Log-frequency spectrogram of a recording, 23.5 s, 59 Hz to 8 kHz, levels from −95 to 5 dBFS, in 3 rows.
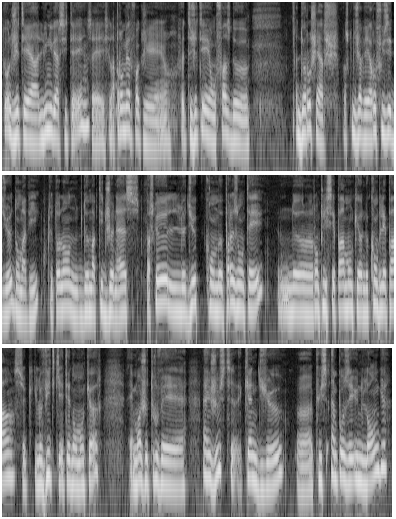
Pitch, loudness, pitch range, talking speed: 160 Hz, -18 LUFS, 150-180 Hz, 175 wpm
